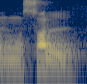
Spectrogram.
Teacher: Lamnya berharokat tasdid maka dimasukkan, ditekan, dibaca musallin. Panjangkan lamnya, ada ya sukunya mad tabi'i, cukup dipanjangkan 2 ketukan.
